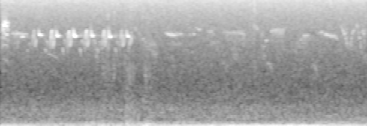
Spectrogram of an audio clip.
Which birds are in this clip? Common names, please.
Eurasian Skylark, Hawaii Amakihi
